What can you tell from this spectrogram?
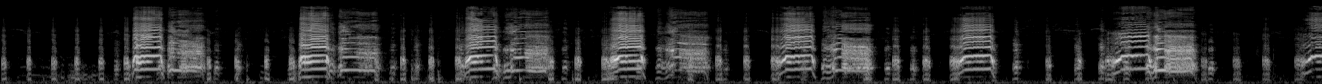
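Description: A young hen cackling her egg song on the nest: a loud, drawn-out call about every one and a half to two seconds, eight times over, with short quick clucks between them.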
